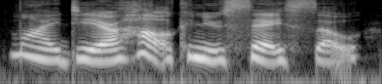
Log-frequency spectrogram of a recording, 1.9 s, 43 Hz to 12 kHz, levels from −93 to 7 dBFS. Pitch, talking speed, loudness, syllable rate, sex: 235 Hz, 220 wpm, -16 LUFS, 4.0 syllables/s, female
